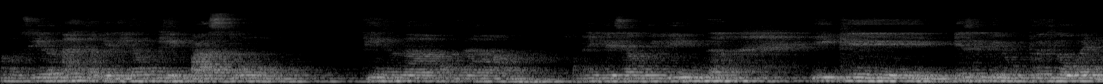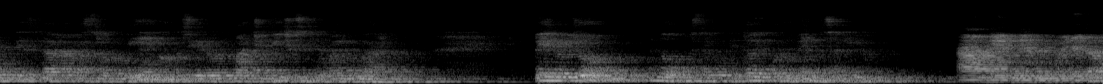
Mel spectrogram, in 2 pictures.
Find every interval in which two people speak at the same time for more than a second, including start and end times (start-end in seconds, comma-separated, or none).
none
